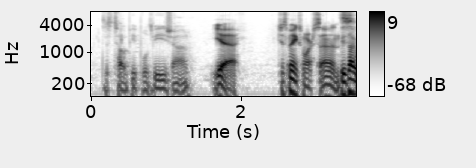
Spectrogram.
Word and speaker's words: Bijan: He's like, it's pronounced Bijan. Yeah, that one, I mean. But he's like, even I like just tell people Bijan.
